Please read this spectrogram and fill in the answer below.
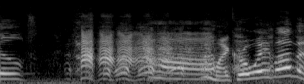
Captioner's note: laughing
